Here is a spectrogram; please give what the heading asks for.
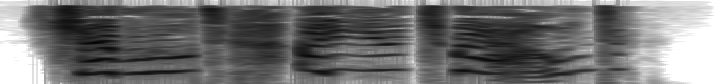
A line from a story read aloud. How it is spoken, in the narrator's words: cried Geraldine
